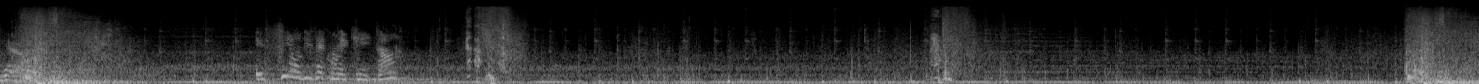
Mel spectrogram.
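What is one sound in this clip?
Punches land with heavy thuds during a fistfight.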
